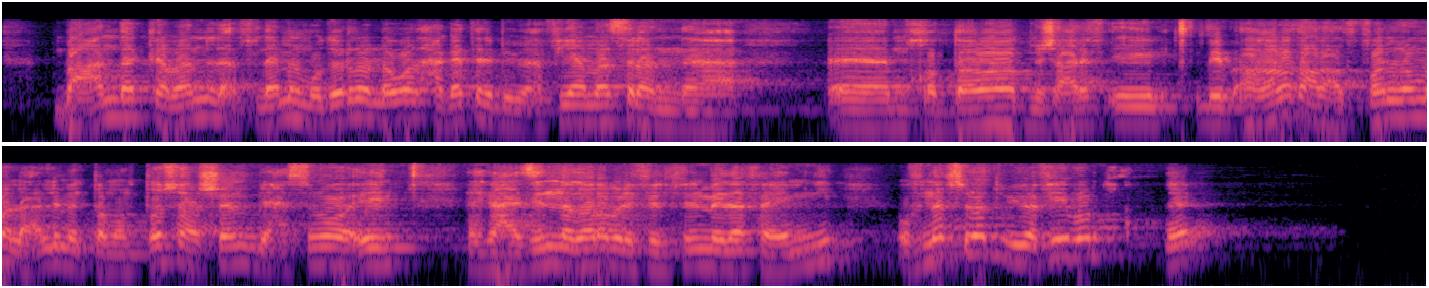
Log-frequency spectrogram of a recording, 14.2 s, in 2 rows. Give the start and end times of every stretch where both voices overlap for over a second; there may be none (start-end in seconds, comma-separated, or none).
none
